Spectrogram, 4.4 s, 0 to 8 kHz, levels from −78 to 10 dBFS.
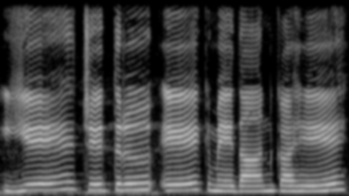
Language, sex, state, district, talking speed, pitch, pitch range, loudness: Hindi, female, Madhya Pradesh, Bhopal, 80 wpm, 245 Hz, 220-260 Hz, -12 LUFS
